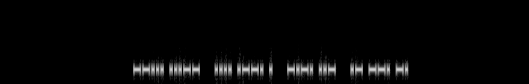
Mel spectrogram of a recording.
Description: Morse code, heard as a keyed tone, about 54 wpm, 700 Hz. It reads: 73 HPE CU AGN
